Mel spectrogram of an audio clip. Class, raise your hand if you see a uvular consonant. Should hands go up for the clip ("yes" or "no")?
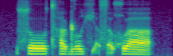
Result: yes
